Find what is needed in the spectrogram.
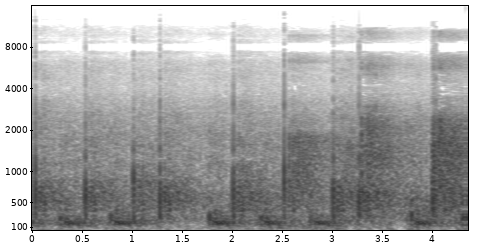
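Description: Hand claps in a rhythmic, syncopated pattern, about two claps a second with some closer pairs, over short low beats between them. Toward the end a softer spread of clapping builds up behind it, as other hands join in.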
